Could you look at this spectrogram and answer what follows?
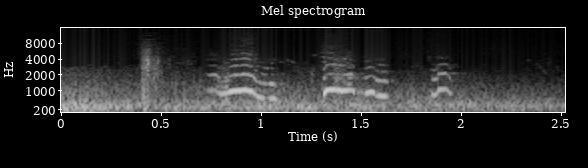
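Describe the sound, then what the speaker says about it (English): Tracking dogs from the Rambo film yelp and whimper in a few short, pitched cries, close and fairly loud over a low rumbling background. "Rambo successfully kills all of Will's tracking dogs"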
